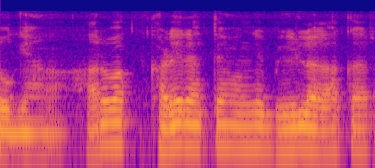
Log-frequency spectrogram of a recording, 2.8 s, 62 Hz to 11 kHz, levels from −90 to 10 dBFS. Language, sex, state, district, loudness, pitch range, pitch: Hindi, male, Bihar, West Champaran, -19 LUFS, 105-120 Hz, 110 Hz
